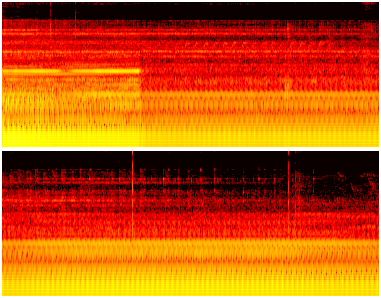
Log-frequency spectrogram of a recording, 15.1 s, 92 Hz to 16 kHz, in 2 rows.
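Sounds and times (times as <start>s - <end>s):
washing machine spinning: 0.0s - 10.0s.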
